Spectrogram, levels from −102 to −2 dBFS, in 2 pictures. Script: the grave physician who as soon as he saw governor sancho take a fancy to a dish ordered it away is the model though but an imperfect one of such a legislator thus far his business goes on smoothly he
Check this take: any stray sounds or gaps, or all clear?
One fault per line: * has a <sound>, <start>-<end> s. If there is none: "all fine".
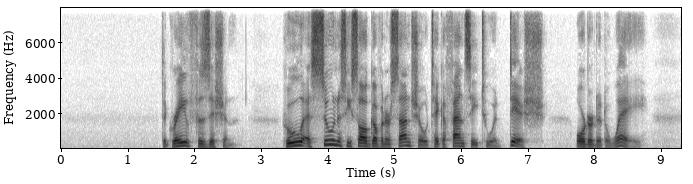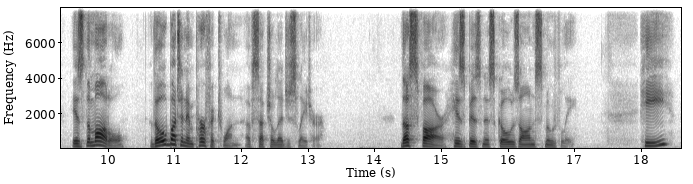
all fine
